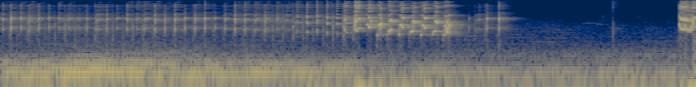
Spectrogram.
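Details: Lovebird giving ngekek chatter, meant to provoke rival lovebirds to join in. Quick repeated high notes swell into a dense burst, then fall silent before one last sharp call.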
